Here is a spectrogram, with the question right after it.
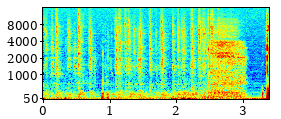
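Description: A black vintage Remington portable typewriter with a hollow metal body and round keys is typed on rapidly by fingertips, producing a quick series of quiet key taps and mechanical clacks. A brighter, sustained rattle swells near the end before the hands lift away, closing with a final sharp clack.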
